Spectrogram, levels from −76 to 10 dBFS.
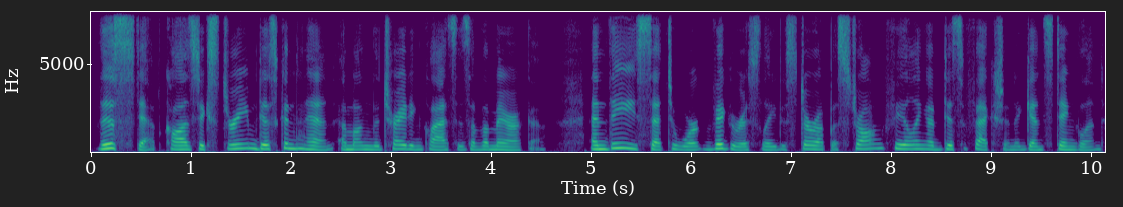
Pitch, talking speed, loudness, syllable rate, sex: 210 Hz, 160 wpm, -22 LUFS, 5.0 syllables/s, female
